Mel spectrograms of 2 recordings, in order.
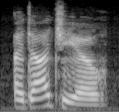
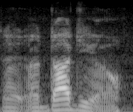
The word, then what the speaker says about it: adagio: other language i'm offense but i don't huh adagio oh that's nice adagio okay see i didn't know something i i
